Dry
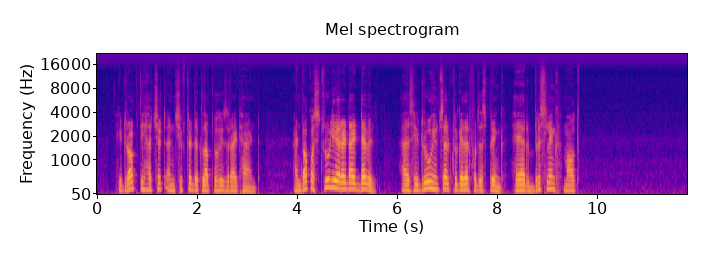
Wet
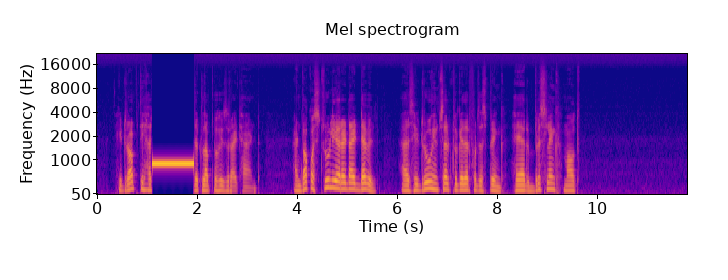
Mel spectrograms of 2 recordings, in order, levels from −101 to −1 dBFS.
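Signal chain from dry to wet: 1.09–1.93 bleep 903 Hz -7 dBFS; 2.68–3.13 HPF 670 Hz 6 dB/oct; gain -6 dB

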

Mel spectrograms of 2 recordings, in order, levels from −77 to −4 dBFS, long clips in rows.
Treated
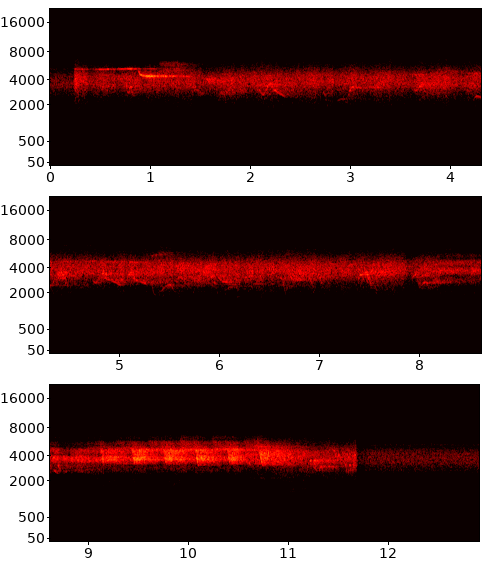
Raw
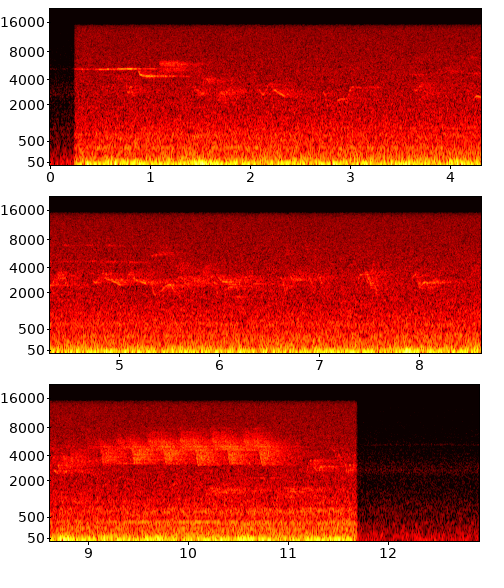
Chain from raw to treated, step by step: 8.19–10.58 comb 1.1 ms, depth 41%; compressor 5:1, threshold -33 dBFS, peak gain reduction 16 dB; Butterworth band-pass 3900 Hz, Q 3.2; gain +8.5 dB

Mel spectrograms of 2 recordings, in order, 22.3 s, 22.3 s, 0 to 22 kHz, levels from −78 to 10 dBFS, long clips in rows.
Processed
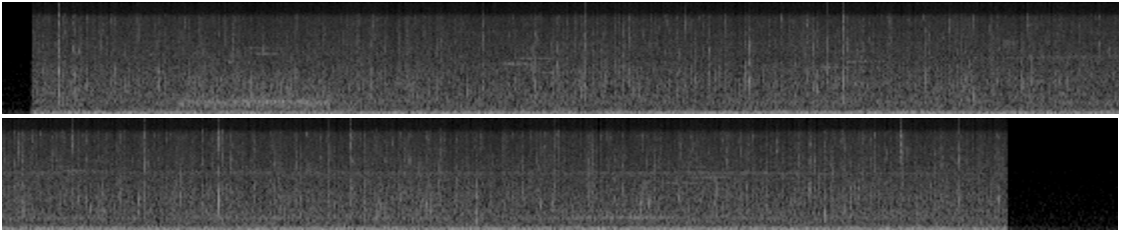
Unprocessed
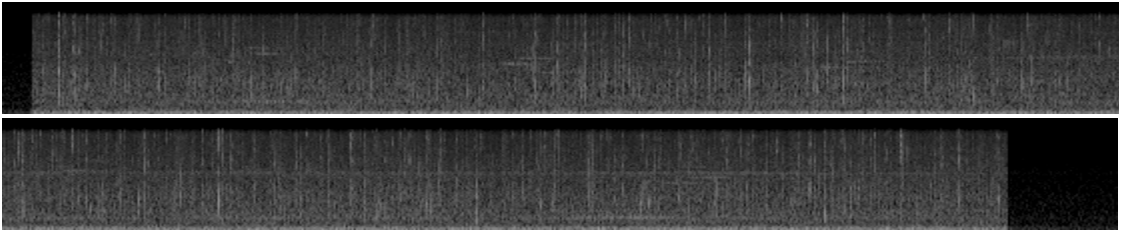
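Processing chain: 1.74–3.28 bell 370 Hz +8.5 dB 1.2 oct; in parallel at -10 dB: companded quantiser 2-bit; on the sum: gain -2.5 dB

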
